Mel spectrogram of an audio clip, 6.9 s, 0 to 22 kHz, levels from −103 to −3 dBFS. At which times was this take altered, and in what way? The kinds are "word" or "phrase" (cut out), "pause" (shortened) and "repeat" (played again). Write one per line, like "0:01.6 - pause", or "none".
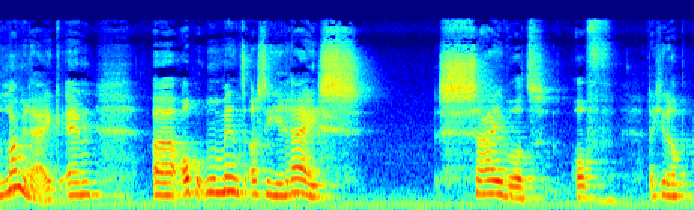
none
